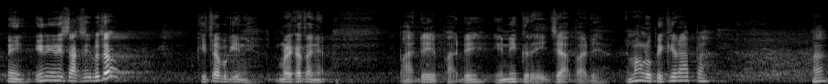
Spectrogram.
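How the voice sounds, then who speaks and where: A male pastor preaching, telling a comic story and acting out the dialogue in lively bursts. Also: a little high, a little hiss or hum. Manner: animated, jokey storytelling with acted-out dialogue. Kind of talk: sermon with storytelling. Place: large church hall. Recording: live hall reverb, faint ambience.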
